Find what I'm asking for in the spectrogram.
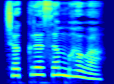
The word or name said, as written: ಚಕ್ರಸಂಭವ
